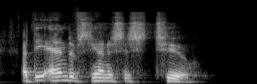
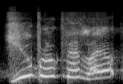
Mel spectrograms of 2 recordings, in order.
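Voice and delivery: high, drawn-out mock disbelief; slow, incredulous retold outburst; shocked parent; 13 semitones higher, slower than usual. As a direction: imitate a parent's stunned question. Parents react to late confession.

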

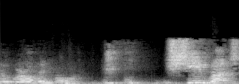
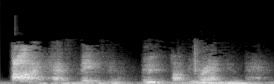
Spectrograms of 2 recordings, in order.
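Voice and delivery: solemn declaration; 6 semitones lower than usual. Retold or imitated. Preacher quotes God to the congregation, solemn declaration. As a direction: declare it gravely, unhurried.

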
